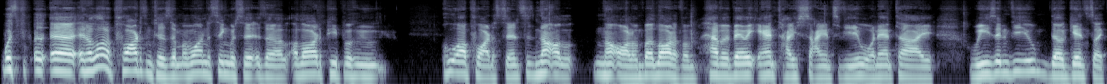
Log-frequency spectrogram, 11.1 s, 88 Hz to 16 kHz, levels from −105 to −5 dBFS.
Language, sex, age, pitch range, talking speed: English, male, 20-39, 140-160 Hz, 260 wpm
